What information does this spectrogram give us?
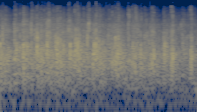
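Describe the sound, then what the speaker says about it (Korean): Audience applause during a lecture on immunity, a continuous even round of clapping from a seated crowd, moderately distant and without speech. "일단 박수 한번 하시죠."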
